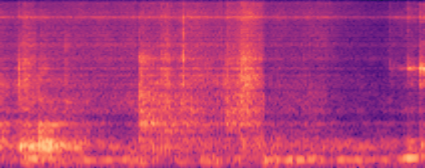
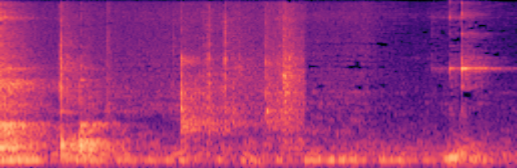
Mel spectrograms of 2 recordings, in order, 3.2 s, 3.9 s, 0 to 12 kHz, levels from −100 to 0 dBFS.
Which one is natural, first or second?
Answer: second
